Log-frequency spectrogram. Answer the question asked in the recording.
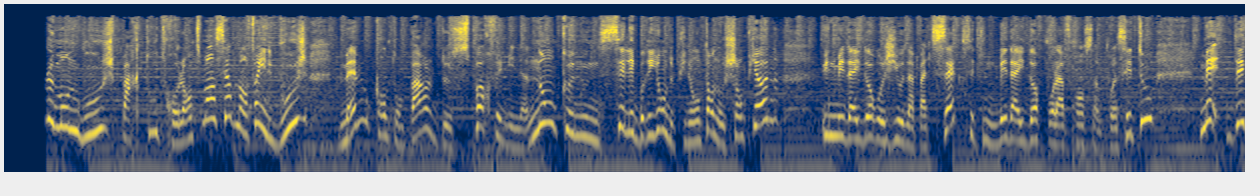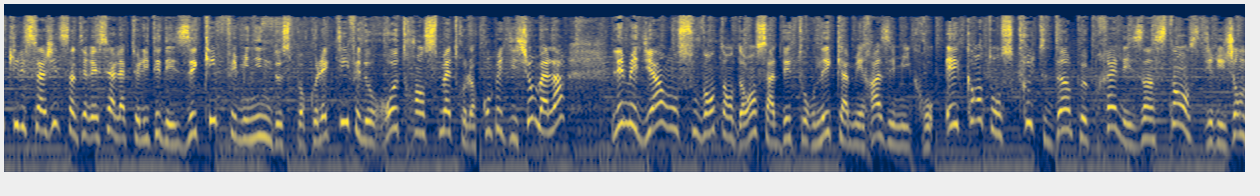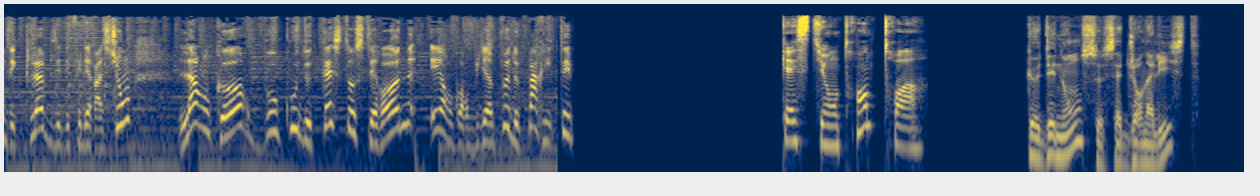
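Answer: Le manque de couverture médiatique du sport collectif féminin et le manque de parité dans les instances dirigeantes du sport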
